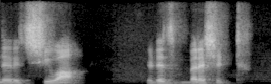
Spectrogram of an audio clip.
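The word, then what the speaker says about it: בְּרֵאשִׁית: It is Bereshit. Bereshit. So this Shiva is vocal and its pronunciation is B, a small e.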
